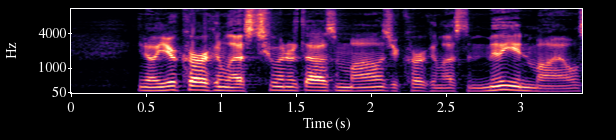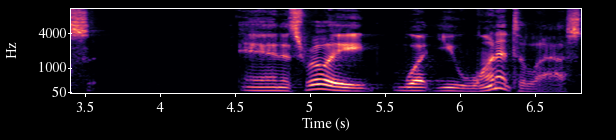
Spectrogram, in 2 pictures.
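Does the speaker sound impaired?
No.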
